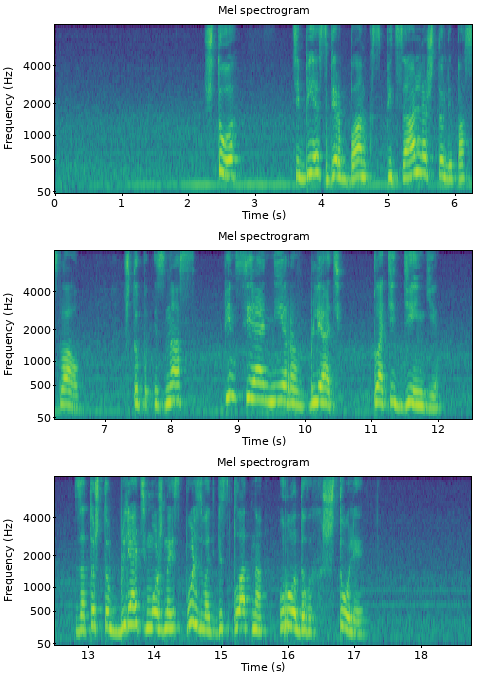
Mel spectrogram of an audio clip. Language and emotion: Russian, angry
